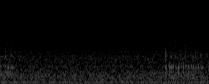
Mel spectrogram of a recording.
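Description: Faint room tone with a steady low hum. At the very start the tail of a baby macaque's falling squeal cuts off, and near the end comes a faint, short whimper.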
